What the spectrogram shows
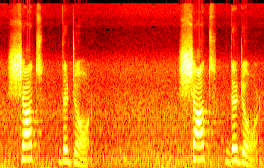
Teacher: For example, if I say shut the door, shut the door, here the sound is going down The sound is, the voice is falling at the end of the sentence. The voice is falling at the end of the sentence. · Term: falling pattern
